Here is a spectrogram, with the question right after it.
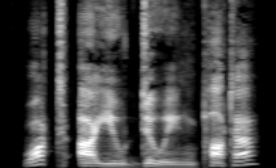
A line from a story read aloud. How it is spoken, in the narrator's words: said Snape as coldly as ever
